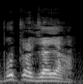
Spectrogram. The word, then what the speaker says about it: Putrajaya: allr Let's talk about Putra Jaya ang background ng Putra Jaya Putra Jaya or Malay pronunciation po putra Jaya officially is the federal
